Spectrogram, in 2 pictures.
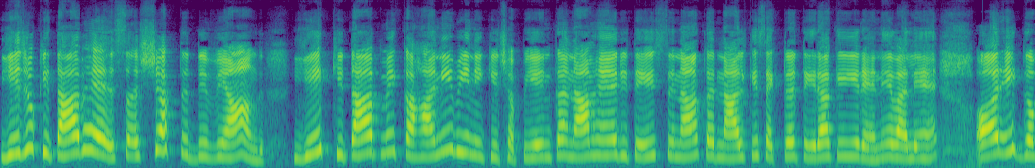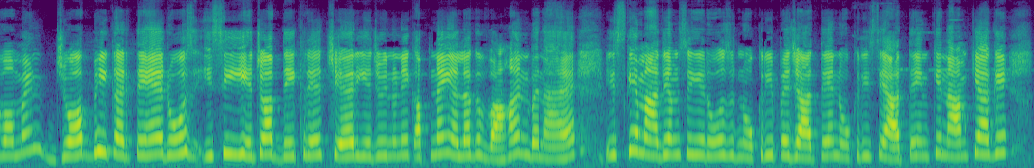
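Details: Adult woman, news reporter; normal speech.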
